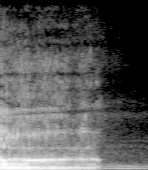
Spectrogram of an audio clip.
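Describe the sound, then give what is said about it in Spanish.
A voice imitates a snore, portraying the biblical Jonah asleep: one loud, rattling, harmonic-rich snort lasting about a second, alone, then cutting off into quiet. “Así que ahí está Jonás roncando.”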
